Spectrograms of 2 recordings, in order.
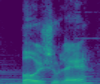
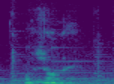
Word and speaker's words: Beaujolais: Beaujolais. Beaujolais. Beaujolais.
